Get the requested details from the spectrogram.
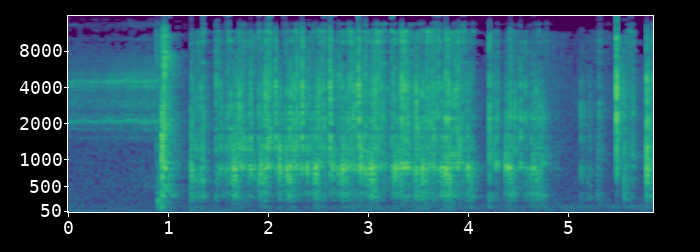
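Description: A brush stirs and scrapes thick cream in a plastic bowl.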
